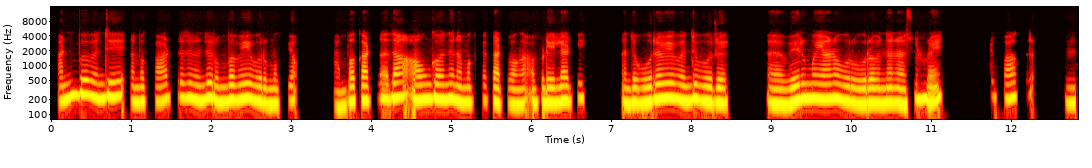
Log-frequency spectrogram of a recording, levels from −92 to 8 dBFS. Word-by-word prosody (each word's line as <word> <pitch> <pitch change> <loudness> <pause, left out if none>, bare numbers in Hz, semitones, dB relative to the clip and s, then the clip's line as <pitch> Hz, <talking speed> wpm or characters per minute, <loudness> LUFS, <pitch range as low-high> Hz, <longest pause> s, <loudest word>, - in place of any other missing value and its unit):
அன்பு 245 +6 +1
வந்து 215 +2 +1 0.2
நம்ம 180 0 -1 0.2
காட்டுறது 215 +4 -4
வந்து 195 +3 +1
ரொம்பவே 195 +3 +2 0.2
ஒரு 180 -2 +1
முக்கியம். 190 +3 -6 0.5
நம்ப 145 +4 -2
காட்டுனதான் 210 +3 0 0.2
அங்க 205 +1 +2
வந்து 205 +1 +2
நம்மகிட்ட 180 +2 -3
காட்டுவாங்க. 165 -1 -1
அப்பிடி 175 +1 +1
இல்லாட்டி, 190 +4 -1 0.5
அந்த 170 0 +1 0.2
உறவே 210 +4 +3
வந்து 190 +2 +2 0.2
ஒரு 175 -1 +2 0.6
அ - - +1 0.2
வெறுமையான 210 +2 +3
ஒரு 180 -2 +1
உறவுன்னு 170 0 +2
தான் 175 0 +1
நான் 160 -1 -1
சொல்றேன். 200 -2 +1 0.6
அப்பிடி 230 -3 -17
பாக்குற 225 +5 -5 0.5
ம். 175 0 -2
190 Hz, 140 wpm, -21 LUFS, 175-210 Hz, 0.6 s, உறவே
